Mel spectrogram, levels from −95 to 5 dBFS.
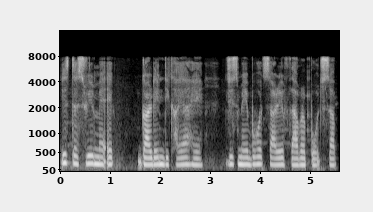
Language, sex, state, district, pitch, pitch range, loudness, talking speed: Hindi, female, Arunachal Pradesh, Papum Pare, 180 Hz, 175-190 Hz, -15 LUFS, 140 wpm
